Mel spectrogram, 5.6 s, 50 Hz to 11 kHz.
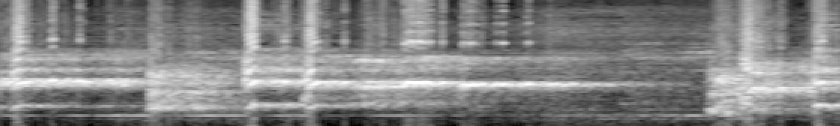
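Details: Several dogs recorded on 27 January 2018, sustained wavering howl-like tones running through the whole stretch, punctuated by sharp barks near the start, around one and two seconds, and again close to the end.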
